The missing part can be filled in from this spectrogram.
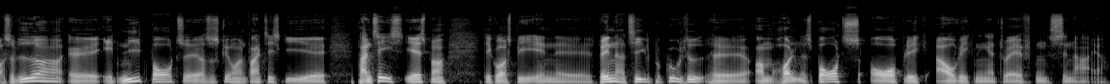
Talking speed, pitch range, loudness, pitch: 185 wpm, 80-115 Hz, -22 LUFS, 95 Hz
